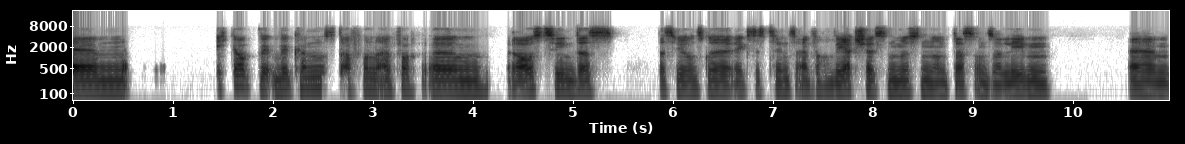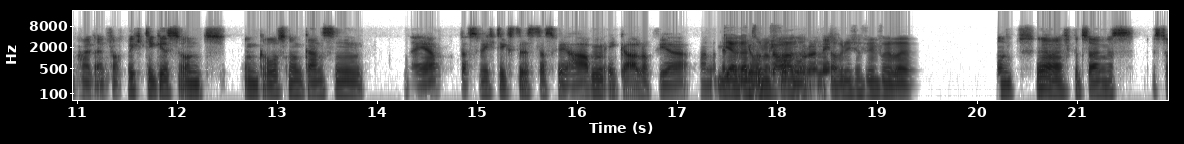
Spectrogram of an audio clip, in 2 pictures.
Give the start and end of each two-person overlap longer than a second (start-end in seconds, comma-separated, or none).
17.4-18.7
